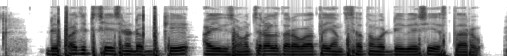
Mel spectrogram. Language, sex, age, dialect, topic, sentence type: Telugu, male, 25-30, Utterandhra, banking, question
